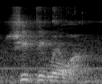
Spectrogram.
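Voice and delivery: ordinary delivery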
